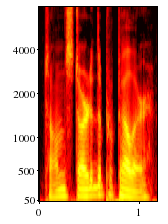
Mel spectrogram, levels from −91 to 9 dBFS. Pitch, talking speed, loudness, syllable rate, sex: 110 Hz, 200 wpm, -16 LUFS, 6.5 syllables/s, male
